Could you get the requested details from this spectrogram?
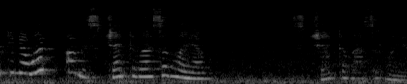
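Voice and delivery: high, soft and sweet; high gentle voice; gentle lamb voice. Acted.

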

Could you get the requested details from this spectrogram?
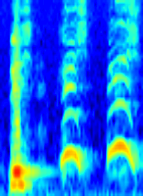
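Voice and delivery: very high pleading squeal; desperate squeak. Real, not acted. Gamer begging the game in a squeaky plea. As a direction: beg in a squeaky, strained voice.

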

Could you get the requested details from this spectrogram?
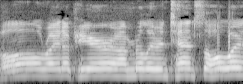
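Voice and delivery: hammed-up full-throttle delivery with no nuance; imitating full throttle. Shown as a demonstration. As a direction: push it loud and intense all the way through. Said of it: "You see what I mean?".

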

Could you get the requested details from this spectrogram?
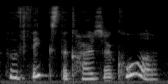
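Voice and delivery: ordinary delivery

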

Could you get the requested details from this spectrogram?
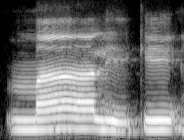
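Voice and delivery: very slow মালিকি with a long drawn "maa"; correct elongation. Shown as a demonstration. Teacher models the reading for learners, slow elongated মালিকি. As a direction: stretch the first vowel of মালিকি, level and measured. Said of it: "পড়ুন আরেকবার".

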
